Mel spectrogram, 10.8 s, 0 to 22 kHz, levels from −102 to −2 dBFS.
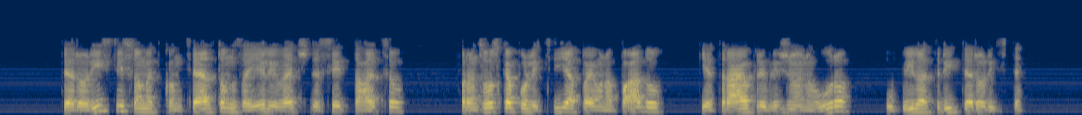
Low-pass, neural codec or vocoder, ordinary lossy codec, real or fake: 5.4 kHz; none; none; real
